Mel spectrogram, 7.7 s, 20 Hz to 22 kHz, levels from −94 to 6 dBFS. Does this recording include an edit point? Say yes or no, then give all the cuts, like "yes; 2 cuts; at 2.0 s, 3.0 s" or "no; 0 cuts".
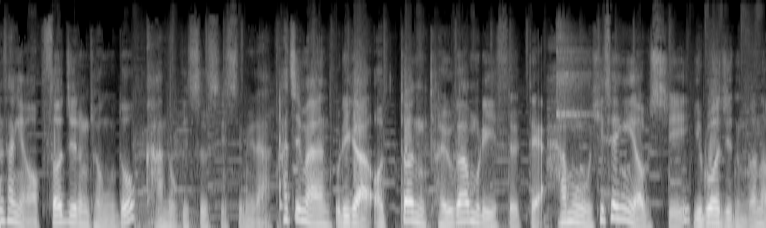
no; 0 cuts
